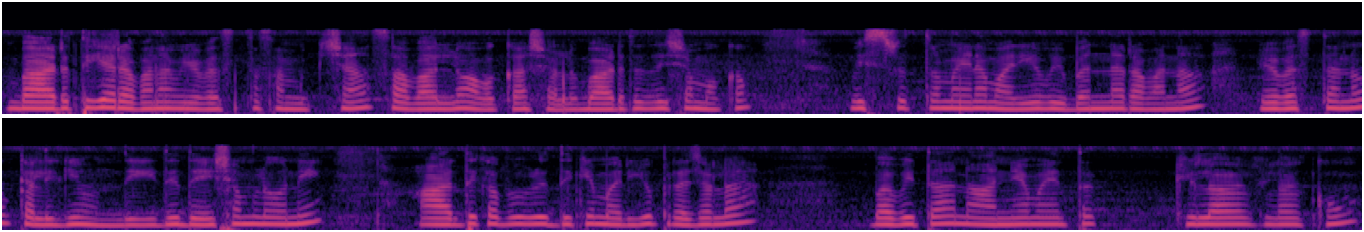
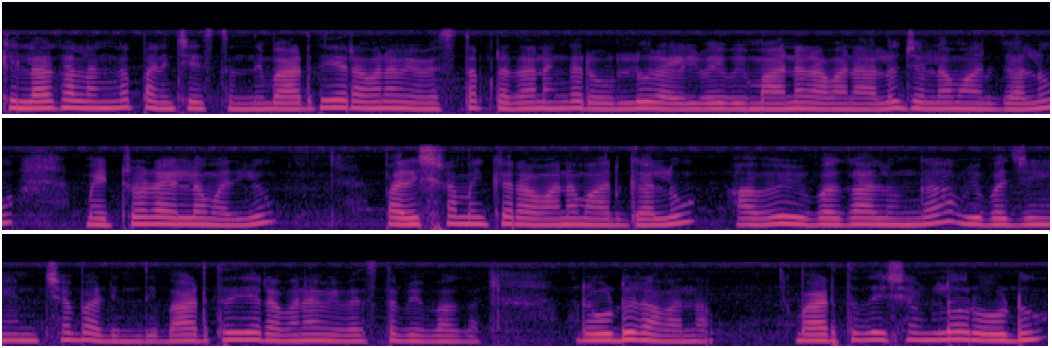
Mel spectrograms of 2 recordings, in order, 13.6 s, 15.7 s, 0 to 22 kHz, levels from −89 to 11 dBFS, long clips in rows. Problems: low volume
